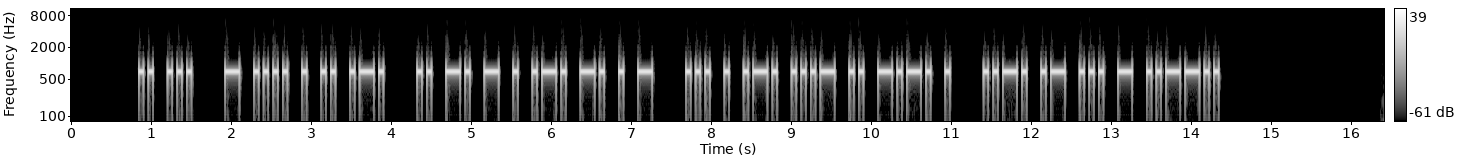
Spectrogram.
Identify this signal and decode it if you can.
Morse code, heard as a keyed tone, about 20 wpm, 700 Hz. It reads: IS THEIR INTERNET SERVICE FAST?
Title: Sentences from Top 1000 Words - Review Part 4 - 20wpm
